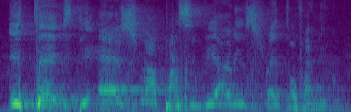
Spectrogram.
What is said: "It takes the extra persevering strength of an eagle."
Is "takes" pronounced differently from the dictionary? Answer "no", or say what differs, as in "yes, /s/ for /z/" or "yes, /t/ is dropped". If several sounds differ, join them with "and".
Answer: no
